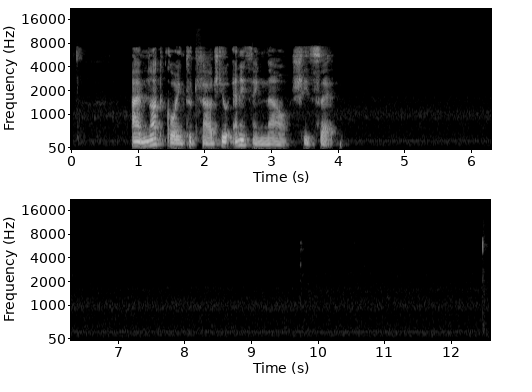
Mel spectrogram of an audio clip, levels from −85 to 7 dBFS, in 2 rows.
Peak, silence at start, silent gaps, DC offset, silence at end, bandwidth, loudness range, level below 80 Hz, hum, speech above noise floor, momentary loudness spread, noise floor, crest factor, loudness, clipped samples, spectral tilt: -6 dBFS; 0.1 s; none; under 0.1%; 8.65 s; 7.6 kHz; 9 LU; -68 dBFS; none; 47 dB; 8 LU; -72 dBFS; 24 dB; -25 LUFS; under 0.1%; -4.5 dB/octave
